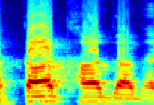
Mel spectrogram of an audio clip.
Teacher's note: ये सब कंठ से उच्चारित होते हैं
